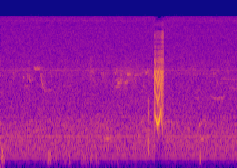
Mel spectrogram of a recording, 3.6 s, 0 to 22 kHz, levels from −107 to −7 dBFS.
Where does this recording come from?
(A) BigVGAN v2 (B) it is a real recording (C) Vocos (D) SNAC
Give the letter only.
B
